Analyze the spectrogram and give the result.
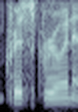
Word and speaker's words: Kris Gruen: And I'll just remind folks of my name, Kris Gruen. It's spelled with a K, K-R-I-S, and last name is G-R-U-E-N.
